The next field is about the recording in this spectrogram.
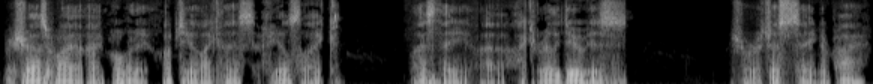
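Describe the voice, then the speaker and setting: Deep, gravelly man reading aloud. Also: monotone, normal speed, no echo. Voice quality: gravelly, husky. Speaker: video game streamer. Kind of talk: casual read-aloud playthrough of visual novel.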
